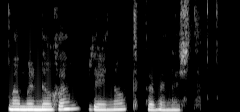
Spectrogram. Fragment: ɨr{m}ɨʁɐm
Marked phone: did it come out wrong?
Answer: yes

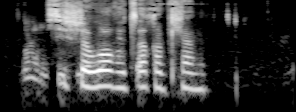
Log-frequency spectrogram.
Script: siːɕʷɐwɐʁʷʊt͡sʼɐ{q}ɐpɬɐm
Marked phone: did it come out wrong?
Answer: no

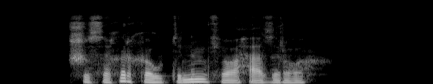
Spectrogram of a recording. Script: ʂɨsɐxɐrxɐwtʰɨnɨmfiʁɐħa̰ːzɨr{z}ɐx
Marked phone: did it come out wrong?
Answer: yes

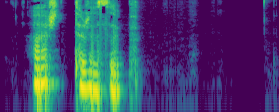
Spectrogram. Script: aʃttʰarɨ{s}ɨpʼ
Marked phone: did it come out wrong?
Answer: yes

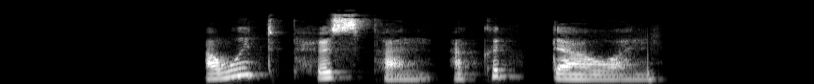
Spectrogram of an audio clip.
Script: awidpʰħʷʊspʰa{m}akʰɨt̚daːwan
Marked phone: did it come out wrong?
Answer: yes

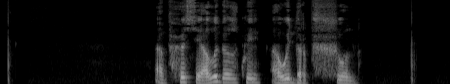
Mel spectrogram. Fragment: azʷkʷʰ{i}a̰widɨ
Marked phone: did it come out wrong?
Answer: no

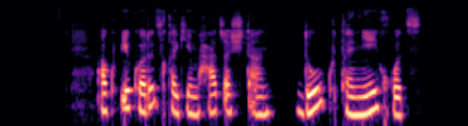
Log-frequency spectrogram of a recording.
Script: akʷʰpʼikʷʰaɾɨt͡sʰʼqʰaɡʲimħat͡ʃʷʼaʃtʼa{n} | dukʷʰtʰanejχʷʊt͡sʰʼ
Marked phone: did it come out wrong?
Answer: no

